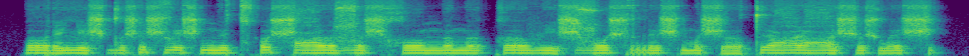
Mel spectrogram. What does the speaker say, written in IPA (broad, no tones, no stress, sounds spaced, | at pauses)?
o ɾ e lʲ ɘ ʃ d̪ o ʃ ɾ ɨ ʃ lʲ ɤ ʃ ŋ ɨ t͡sʼ o ʃ ʕ ɤ ɮ ɤ ʃ x o ŋ ɤ n̪ ɤ k ɤ β i ʃ ɮ o ʃ r ɨ ʃ m ɤ ʃ ɤ t̪ ɨ ʕ e ʕ ɨ ʃ o ʃ w ɘ ʃ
